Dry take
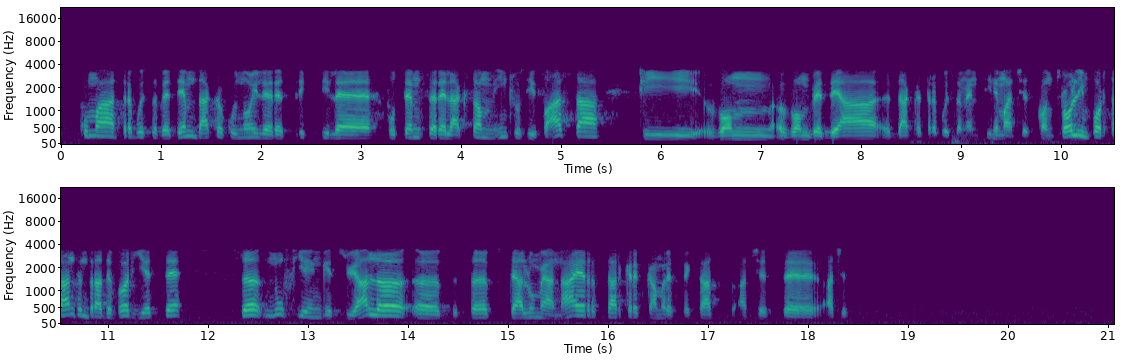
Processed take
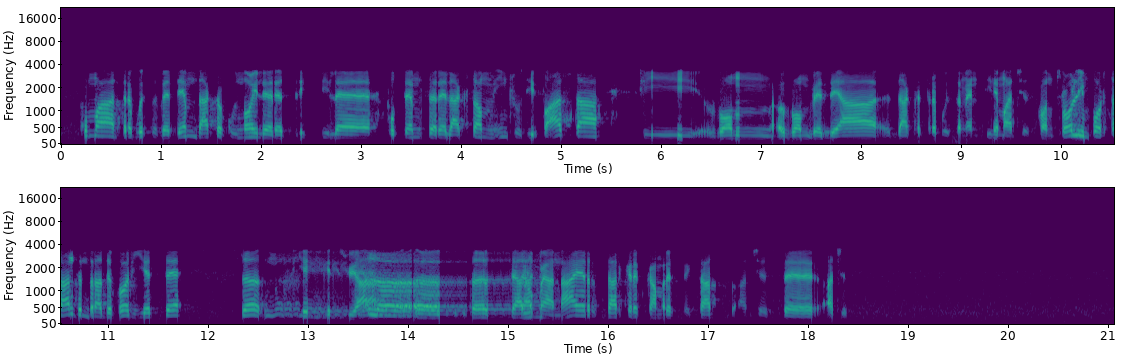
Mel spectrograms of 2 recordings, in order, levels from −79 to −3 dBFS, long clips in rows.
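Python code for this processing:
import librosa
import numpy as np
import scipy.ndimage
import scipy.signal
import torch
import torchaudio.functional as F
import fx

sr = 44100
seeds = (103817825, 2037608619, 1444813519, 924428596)

y = fx.echo_feedback(x, sr, ms=87, feedback_pct=50, wet_db=-7.0, at=(12.7, 15.32), fade=0.02)
y = fx.highpass(y, sr, hz=390.0, slope=6)
y = fx.level_steps(y, sr, step_db=19)
y = fx.high_shelf(y, sr, hz=2900.0, db=-10.5)
y = y * 10.0 ** (7.5 / 20.0)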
